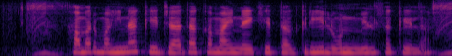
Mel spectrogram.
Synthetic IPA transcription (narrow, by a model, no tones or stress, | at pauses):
həməɾməɦinaked͡ʒjad̪akəmainəjkʰet̪əɡɾilonmilsəkelə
